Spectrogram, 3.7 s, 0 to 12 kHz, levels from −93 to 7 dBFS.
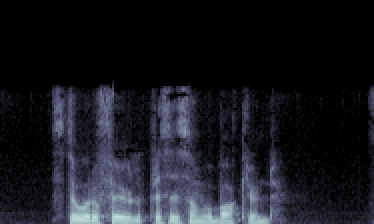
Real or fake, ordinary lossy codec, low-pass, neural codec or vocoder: real; AAC, 48 kbps; 7.2 kHz; none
